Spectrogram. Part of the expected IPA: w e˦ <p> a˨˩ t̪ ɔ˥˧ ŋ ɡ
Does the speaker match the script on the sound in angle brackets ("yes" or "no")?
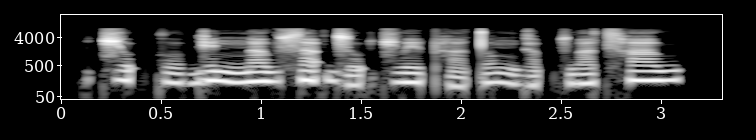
no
